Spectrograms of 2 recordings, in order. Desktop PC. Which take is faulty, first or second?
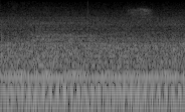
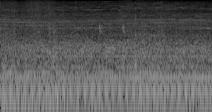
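second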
